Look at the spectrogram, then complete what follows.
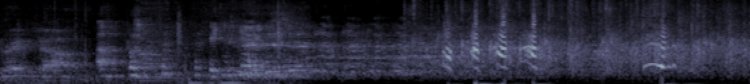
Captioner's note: laughing; participants applauding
